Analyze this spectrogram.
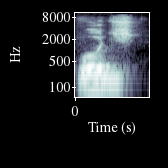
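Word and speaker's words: Łódź: Uh names like should sound very familiar, Zhytomyr, Berlin, Brest-Litovsk, which is Brest, uh Brisk, uh Warsaw, Lodz, pronounced actually Wuj, Kielce, um these names will become, unfortunately, much more well known in World War II.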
